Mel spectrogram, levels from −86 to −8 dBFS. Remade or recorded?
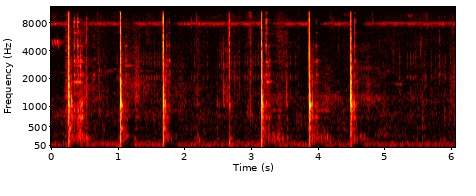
recorded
